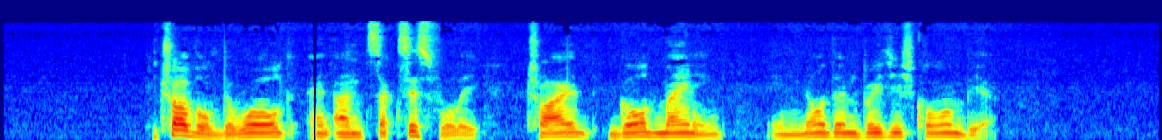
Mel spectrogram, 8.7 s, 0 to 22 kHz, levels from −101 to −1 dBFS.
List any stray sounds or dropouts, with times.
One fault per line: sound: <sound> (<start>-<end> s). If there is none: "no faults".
sound: dropout (2.4-2.4 s)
